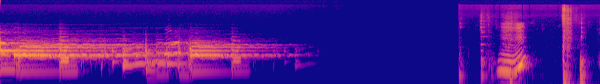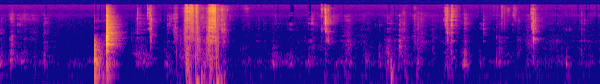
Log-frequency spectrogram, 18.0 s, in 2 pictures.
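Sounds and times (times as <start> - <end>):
crunchy bites and chewing: 13.3 - 17.9.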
